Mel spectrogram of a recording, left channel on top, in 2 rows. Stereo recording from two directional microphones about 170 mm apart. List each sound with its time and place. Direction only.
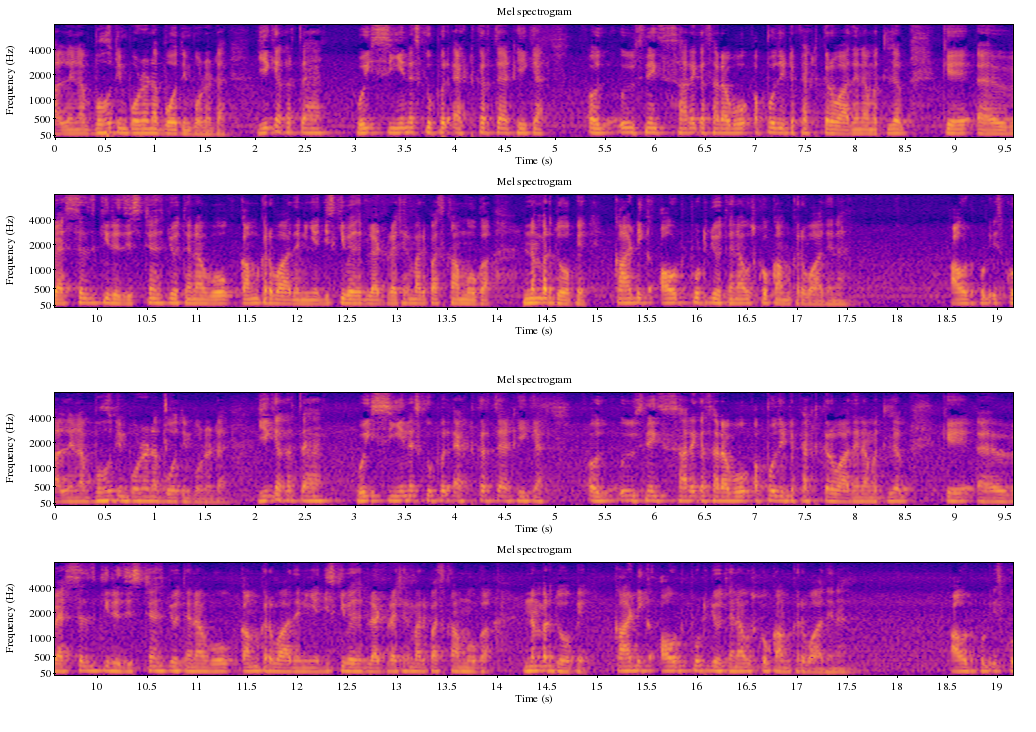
0.0 s speech: 20° left (ahead or behind)
2.0 s speech: 15° left (ahead or behind)
15.1 s speech: 20° left (ahead or behind)
18.5 s a man's voice: 15° left (ahead or behind)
